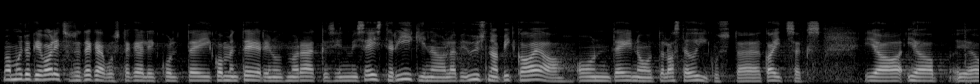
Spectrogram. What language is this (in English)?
Estonian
